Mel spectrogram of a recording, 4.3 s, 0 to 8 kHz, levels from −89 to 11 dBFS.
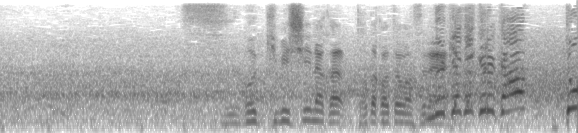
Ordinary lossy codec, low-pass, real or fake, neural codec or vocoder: none; 7.2 kHz; real; none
